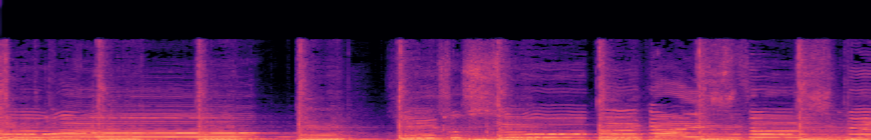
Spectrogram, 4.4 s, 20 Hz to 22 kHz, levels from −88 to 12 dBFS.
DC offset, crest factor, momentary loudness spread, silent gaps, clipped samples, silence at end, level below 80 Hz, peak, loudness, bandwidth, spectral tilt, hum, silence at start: under 0.1%; 12 dB; 3 LU; none; under 0.1%; 0 s; -24 dBFS; 0 dBFS; -13 LUFS; 16.5 kHz; -5.5 dB/octave; none; 0 s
